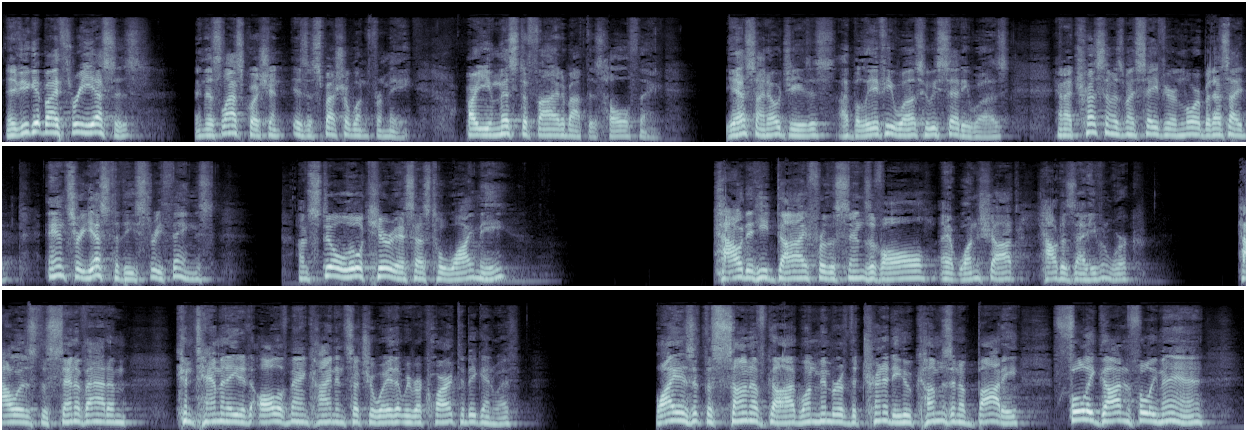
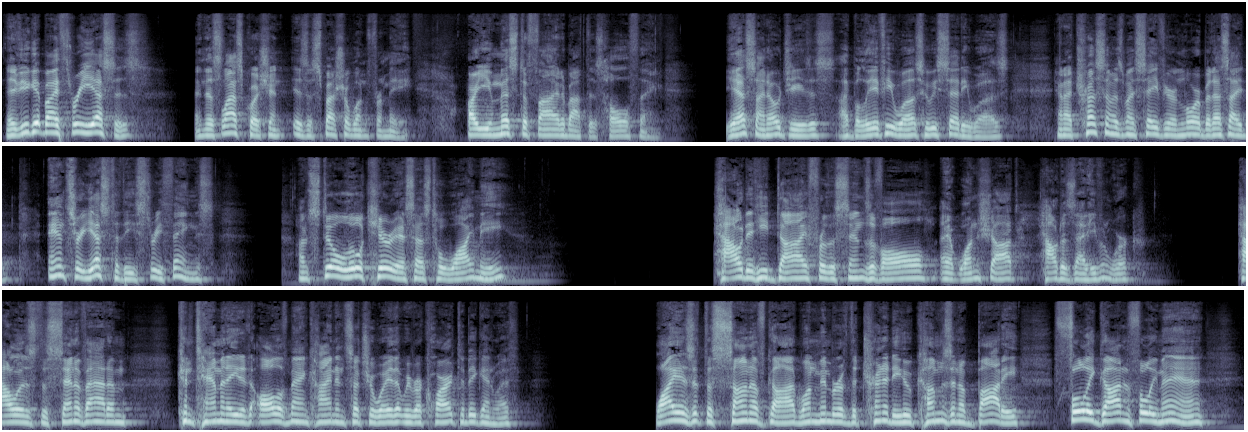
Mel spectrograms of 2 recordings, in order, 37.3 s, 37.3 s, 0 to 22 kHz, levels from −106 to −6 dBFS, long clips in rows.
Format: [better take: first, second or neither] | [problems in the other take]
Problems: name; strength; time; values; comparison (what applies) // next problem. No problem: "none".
second | garbled, watery; slightly; nothing above 14.5 kHz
